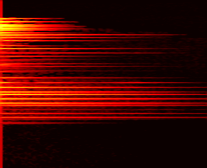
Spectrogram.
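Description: A bright metallic ding, a bell-like chime sound effect, ringing out and fading away over about a second and a half.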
